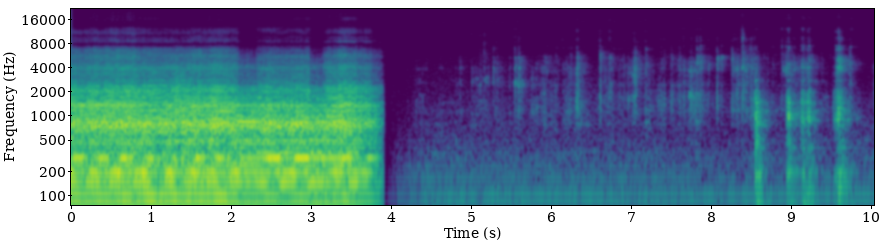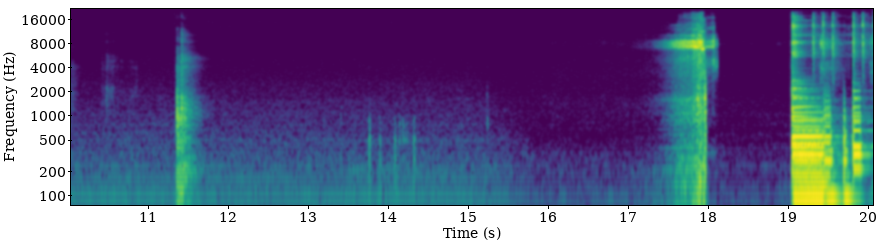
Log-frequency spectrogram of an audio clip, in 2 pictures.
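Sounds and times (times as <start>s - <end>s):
music: 19.0s - 20.0s.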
